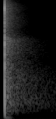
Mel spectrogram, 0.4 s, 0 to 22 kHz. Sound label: koli snow, koli national park winter; 1 way mono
